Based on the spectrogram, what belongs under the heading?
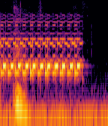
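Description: A phone rings in a fast, regular trill of bright electronic pulses for over a second as a call to the Danish emergency services goes unanswered, then cuts off abruptly into a quiet, low background hum.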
